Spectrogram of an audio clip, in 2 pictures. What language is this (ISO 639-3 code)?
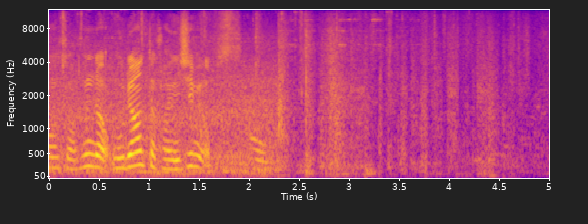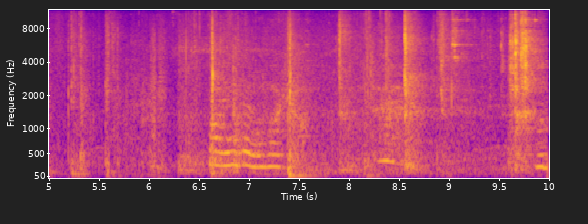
kor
